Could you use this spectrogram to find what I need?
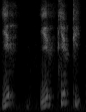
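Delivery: high-pitched fox yips at the imp; fox yipping. Acted. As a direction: yap like an excited little fox. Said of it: "fox will say to you".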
